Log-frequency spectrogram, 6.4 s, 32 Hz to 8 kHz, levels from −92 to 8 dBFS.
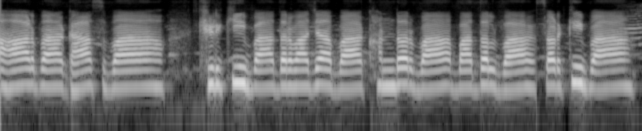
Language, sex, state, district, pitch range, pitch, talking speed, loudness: Bhojpuri, female, Uttar Pradesh, Ghazipur, 200-215 Hz, 210 Hz, 130 wpm, -15 LUFS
